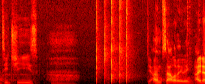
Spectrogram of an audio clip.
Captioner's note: applause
